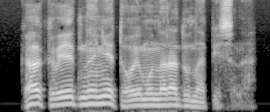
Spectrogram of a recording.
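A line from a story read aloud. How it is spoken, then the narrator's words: Grumbling from behind. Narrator (Russian): проворчал кто-то за ее спиной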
